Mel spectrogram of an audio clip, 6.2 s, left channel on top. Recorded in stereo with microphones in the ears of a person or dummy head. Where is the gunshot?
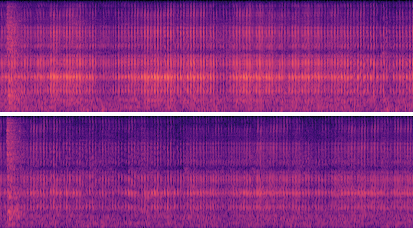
15° right (ahead or behind), 3 m.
